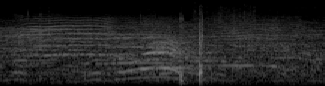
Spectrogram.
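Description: Scattered voices shouting and calling out, with one loud whoop that rises and falls about a second in, followed by a single sharp clap or knock.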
